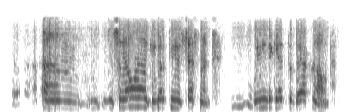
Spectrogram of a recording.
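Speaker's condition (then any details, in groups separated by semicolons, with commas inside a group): Cerebral palsy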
